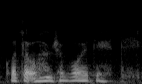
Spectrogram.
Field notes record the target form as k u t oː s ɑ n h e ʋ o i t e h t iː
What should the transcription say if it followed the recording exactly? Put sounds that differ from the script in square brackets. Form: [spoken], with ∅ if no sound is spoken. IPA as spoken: k [o] t oː [h] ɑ n [s] e ʋ o i t e h t iː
